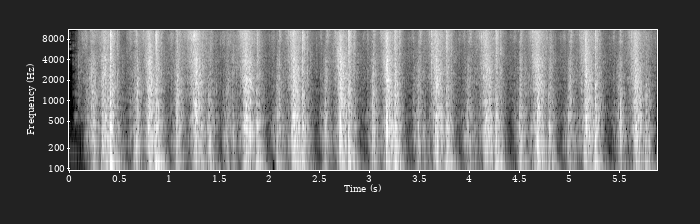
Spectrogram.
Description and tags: Bat Wings (Slow)
Used my umbrella to create this sound effect. Recorded with my Samson C03U microphone.
flapping, flying, bird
